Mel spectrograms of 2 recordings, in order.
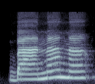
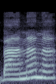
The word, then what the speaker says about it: banana: And also banana, this is not the correct pronunciation. Banana, no. This is banana. So in the first and in the third, we have to use schwa sound.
